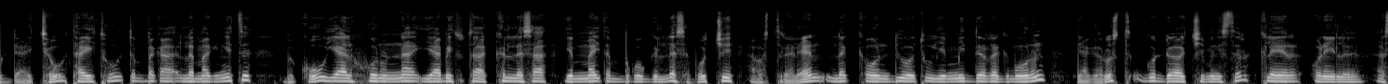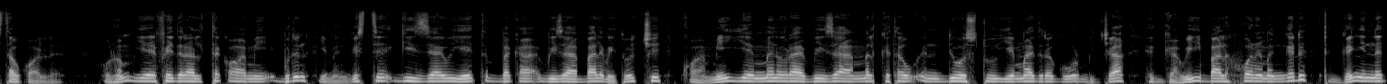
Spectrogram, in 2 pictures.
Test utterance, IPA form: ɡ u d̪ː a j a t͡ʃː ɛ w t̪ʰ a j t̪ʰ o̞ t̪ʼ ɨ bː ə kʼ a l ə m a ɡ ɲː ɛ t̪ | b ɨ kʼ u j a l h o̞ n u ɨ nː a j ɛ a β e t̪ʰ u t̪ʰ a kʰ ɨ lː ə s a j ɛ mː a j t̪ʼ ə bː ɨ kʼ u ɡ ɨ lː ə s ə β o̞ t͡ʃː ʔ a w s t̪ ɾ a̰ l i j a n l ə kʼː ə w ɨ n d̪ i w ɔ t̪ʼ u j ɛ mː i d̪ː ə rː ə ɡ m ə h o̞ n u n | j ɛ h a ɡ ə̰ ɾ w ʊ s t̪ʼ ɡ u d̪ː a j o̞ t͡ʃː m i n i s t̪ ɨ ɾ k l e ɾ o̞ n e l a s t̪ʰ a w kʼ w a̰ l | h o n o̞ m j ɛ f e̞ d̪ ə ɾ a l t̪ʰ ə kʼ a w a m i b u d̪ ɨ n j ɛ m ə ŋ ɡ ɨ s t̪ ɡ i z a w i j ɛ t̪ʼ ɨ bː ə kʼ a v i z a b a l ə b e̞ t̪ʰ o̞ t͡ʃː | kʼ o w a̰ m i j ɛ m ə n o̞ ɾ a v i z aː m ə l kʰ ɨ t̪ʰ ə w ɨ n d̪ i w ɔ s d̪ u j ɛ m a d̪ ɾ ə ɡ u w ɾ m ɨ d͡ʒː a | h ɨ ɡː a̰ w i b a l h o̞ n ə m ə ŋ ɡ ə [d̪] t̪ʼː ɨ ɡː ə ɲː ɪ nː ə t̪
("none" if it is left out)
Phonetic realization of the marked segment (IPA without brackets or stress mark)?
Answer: d̪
